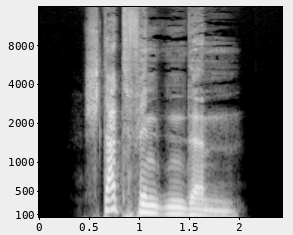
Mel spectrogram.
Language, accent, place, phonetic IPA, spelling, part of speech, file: German, Germany, Berlin, [ˈʃtatˌfɪndn̩dəm], stattfindendem, adjective, De-stattfindendem.ogg
- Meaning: strong dative masculine/neuter singular of stattfindend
